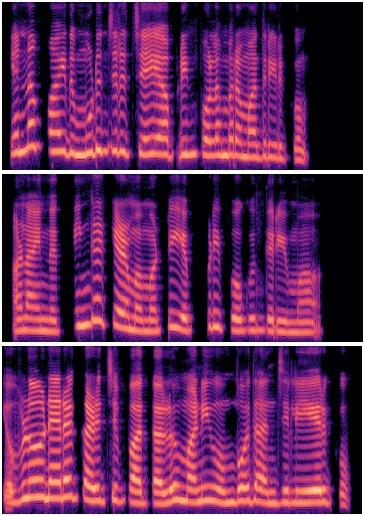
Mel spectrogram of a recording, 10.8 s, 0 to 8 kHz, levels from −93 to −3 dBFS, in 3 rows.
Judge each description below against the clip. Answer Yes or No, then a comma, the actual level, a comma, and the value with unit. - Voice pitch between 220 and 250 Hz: Yes, high, 240 Hz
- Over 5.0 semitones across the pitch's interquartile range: Yes, wide, 5.6 semitones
